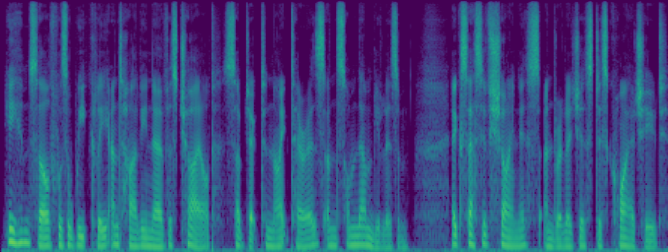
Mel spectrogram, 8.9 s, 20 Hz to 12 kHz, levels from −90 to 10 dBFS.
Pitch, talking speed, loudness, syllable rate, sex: 110 Hz, 135 wpm, -22 LUFS, 4.7 syllables/s, male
